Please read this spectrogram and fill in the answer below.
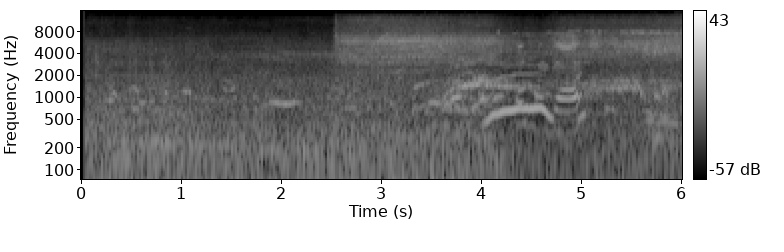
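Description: Wind buffeting the microphone high on a drop tower, with riders' voices and a long wavering cry about four seconds in as the seats tilt face-down before the drop. A thin hiss joins in about halfway through.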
